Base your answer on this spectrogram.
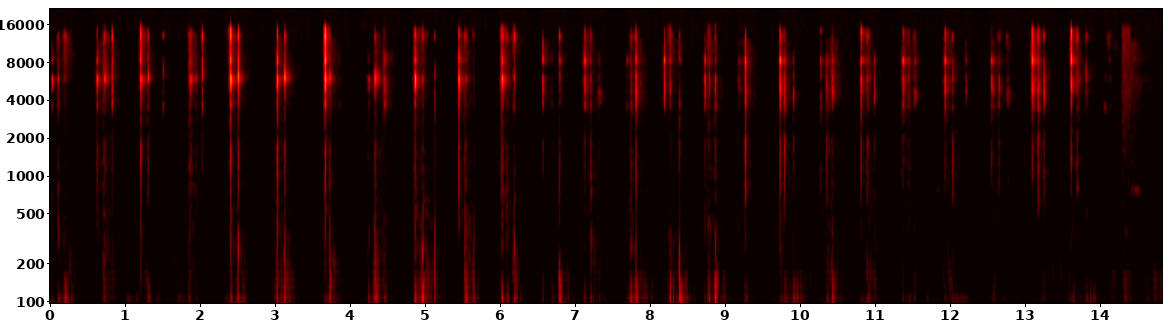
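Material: Plastic.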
